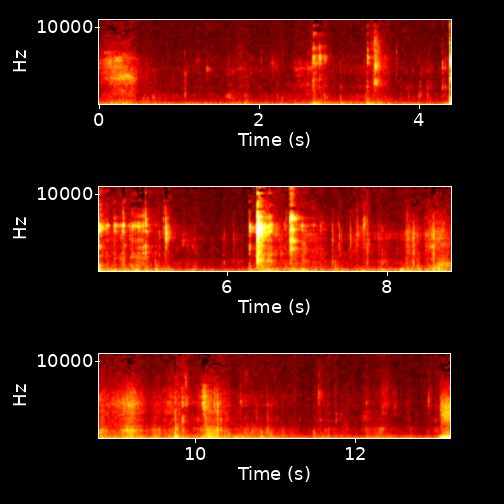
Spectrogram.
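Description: Quiet chewing and mouth sounds of a man eating fried sausage and wheat porridge, with scattered clicks of a fork against the plate; the loudest clicks come about six seconds in, as the fork goes into the sausage.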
